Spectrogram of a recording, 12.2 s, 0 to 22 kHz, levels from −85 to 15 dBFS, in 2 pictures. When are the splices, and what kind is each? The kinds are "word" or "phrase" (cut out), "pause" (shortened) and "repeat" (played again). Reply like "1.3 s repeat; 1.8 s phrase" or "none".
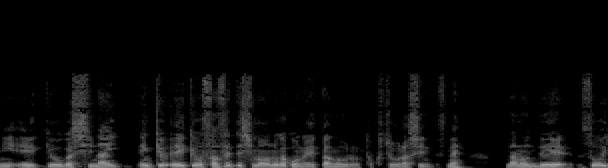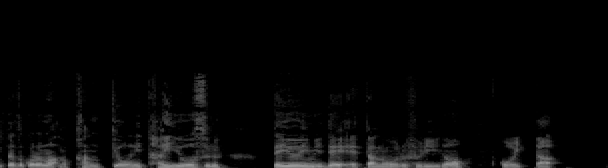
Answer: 1.3 s pause; 6.7 s word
